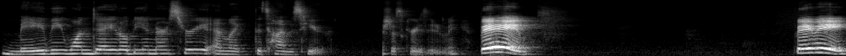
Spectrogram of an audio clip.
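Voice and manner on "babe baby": full-on shriek, very loud and high. While recording for their vlog channel, calling out to babe, screaming. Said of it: "Why are you screaming".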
